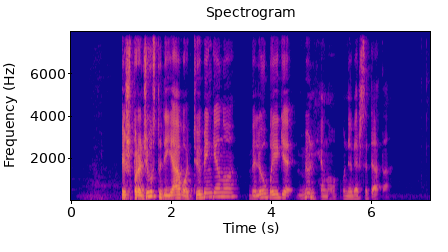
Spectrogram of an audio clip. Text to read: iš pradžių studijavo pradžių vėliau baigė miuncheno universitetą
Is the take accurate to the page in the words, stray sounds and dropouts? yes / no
no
